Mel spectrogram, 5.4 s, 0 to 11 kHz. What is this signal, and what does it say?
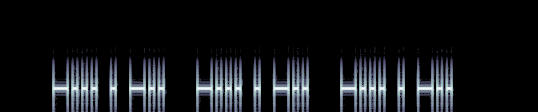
Morse code, heard as a keyed tone, about 25 wpm, 700 Hz. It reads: BED BED BED
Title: Top 500 Words Repeated 25wpm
